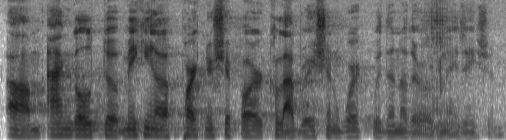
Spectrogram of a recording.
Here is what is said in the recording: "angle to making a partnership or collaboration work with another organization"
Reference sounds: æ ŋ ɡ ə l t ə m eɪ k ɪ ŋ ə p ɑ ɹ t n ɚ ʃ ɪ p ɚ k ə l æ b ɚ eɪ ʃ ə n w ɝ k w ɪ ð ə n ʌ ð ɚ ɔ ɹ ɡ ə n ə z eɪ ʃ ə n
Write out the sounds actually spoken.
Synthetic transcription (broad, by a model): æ ŋ ɡ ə l t ə m eɪ k ɪ ŋ ə p ɑ ɹ t n ɚ ʃ ɪ p ɚ k ə l æ b ɚ eɪ ʃ ə n w ɝ k w ɪ ð ə n ʌ ð ɚ ɔ ɹ ɡ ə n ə z eɪ ʃ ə n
